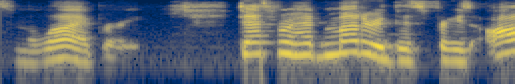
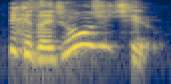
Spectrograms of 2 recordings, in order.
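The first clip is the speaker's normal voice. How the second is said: higher, insistent royal order; insistent father; 7 semitones higher, 4 dB louder, faster than usual. A narrator's reading. King overruling his daughter, insistent. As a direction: lay down the law, pitched up.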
